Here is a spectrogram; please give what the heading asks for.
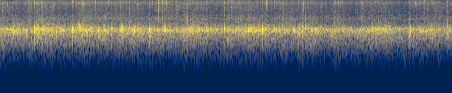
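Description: An audience claps steadily, many hands blending into a dense, even wash of applause that holds at a constant level throughout, with no voices standing out.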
